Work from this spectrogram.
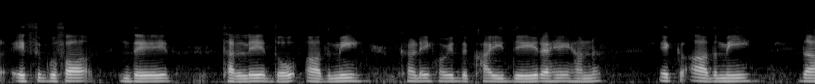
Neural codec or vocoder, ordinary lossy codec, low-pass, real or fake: codec, 16 kHz, 4.8 kbps, FACodec; none; 7.2 kHz; fake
